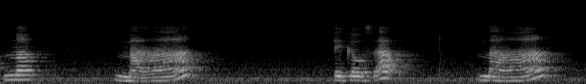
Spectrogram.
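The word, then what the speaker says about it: 妈: Ma. Ma. You can move the hand like what I do. The first tone, ma. Ma.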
